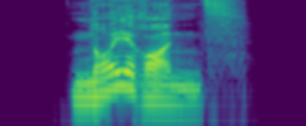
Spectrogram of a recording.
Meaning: genitive singular of Neuron
- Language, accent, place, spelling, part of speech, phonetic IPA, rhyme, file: German, Germany, Berlin, Neurons, noun, [ˈnɔɪ̯ʁɔns], -ɔɪ̯ʁɔns, De-Neurons.ogg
